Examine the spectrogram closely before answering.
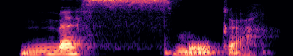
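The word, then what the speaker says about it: ما اسمك: However, when there is a word before it, you don't pronounce the alif. Okay, so make a little note of that. You don't pronounce the alif. That's why he says mesmuka.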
